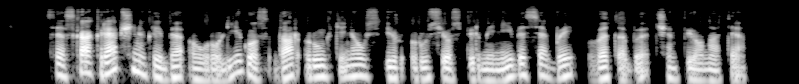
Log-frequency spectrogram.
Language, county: Lithuanian, Šiauliai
